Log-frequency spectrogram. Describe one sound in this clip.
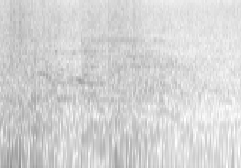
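A car crashes and tumbles nearby.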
